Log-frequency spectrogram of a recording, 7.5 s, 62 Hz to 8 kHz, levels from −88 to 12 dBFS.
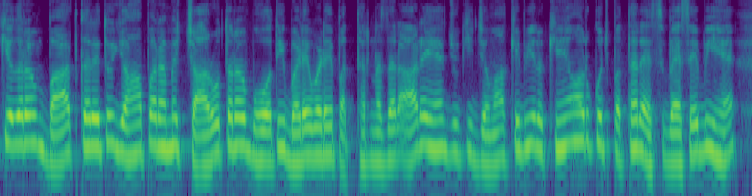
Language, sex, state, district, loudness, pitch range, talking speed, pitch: Hindi, male, Bihar, Sitamarhi, -14 LUFS, 165-220 Hz, 265 wpm, 190 Hz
